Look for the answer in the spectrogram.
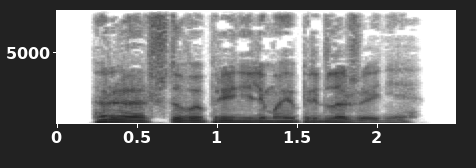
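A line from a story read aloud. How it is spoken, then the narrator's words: Relieved sigh. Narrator (Russian): с облегчением вздохнул Кораблев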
